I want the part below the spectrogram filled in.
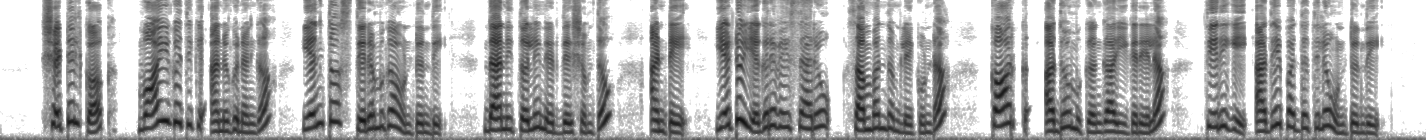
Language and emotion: Telugu, neutral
